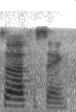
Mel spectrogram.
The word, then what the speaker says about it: surfacing: Yeah, surfacing. Okay. And then this one, just sorry. So the stress at the first syllable, right? yes, surfacing.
